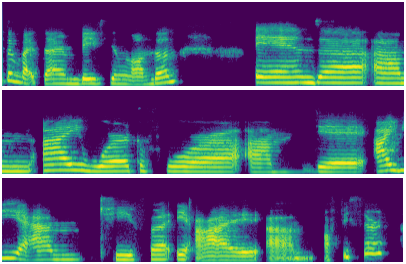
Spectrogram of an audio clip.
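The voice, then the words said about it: Italian accent. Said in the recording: “I'm Italian, as you can probably hear from my accent”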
